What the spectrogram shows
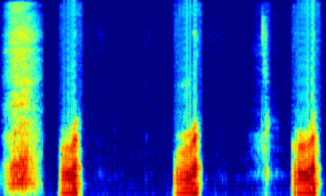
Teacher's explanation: don't need to touch the top of your mouth or the top of your teeth. It's kind of hovering in the middle, but a little curved back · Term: R sound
